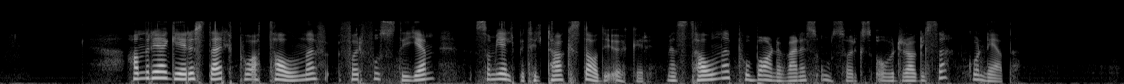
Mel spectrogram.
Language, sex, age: Norwegian, female, 30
